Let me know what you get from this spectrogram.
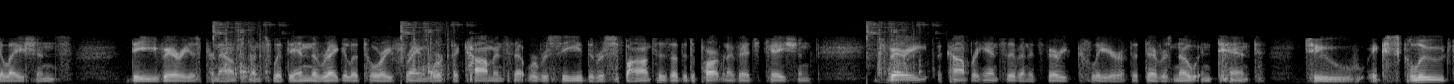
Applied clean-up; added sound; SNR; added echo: none; Shatter; 9 dB; none.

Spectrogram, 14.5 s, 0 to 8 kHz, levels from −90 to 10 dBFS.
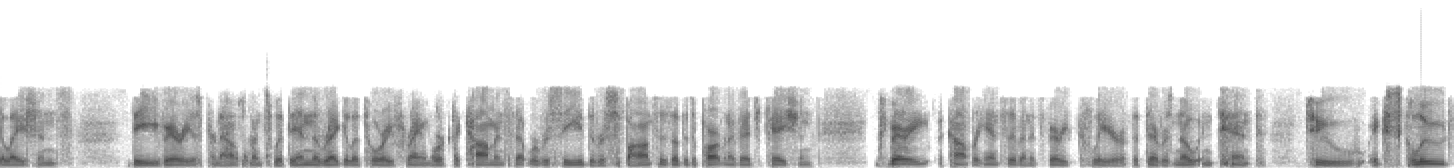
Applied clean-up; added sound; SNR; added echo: neural mask model Resemble Enhance denoiser.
